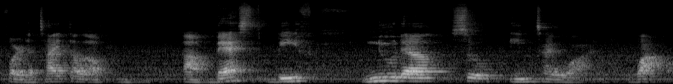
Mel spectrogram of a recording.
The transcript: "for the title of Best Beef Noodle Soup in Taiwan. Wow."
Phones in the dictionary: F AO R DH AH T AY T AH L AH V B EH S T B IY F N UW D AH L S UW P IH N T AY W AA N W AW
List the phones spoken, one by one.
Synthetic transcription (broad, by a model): F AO R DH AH T AY T AH L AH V B EH S T B IY F N UW D AH L S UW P IH N T AY W AA N W AW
